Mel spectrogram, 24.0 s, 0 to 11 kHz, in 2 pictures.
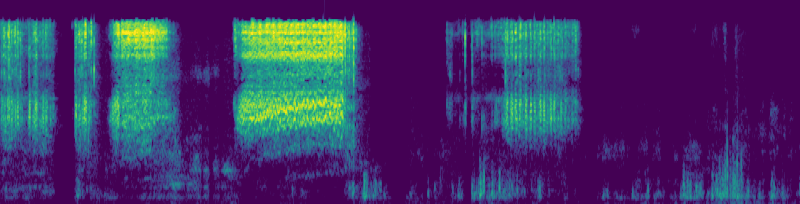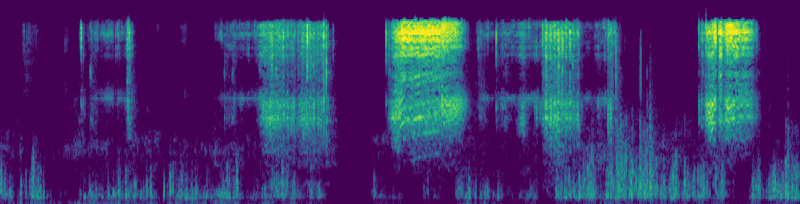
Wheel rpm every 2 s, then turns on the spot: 30, 30, 60, 10, 10, 0, 0, 0, 20, 30, 10, 20.
18-22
